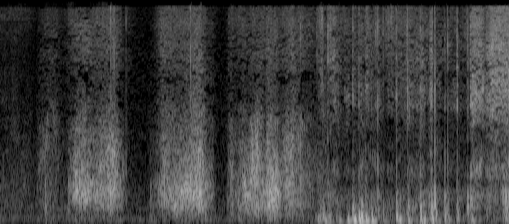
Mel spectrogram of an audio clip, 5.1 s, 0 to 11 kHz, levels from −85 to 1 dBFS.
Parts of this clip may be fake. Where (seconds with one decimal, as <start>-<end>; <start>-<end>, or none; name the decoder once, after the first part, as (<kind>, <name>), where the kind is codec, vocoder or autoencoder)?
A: 0.0-1.0 (vocoder, Vocos); 3.9-5.1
